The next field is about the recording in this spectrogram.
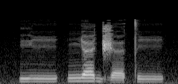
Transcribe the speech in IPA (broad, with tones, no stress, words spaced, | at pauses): ji˦ | ɲɛ˦d͡ʒɛ˨ti˦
